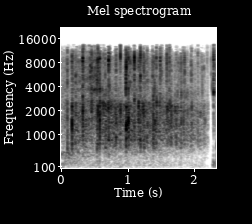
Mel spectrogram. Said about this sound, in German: Applaus.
